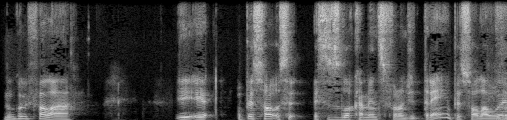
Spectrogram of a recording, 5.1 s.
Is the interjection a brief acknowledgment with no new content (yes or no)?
no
